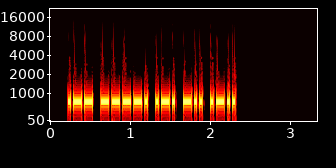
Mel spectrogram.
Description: Morse code, heard as a keyed tone, about 34 wpm, 700 Hz. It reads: W9RDL
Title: USA Call Signs - 5 Characters - Repeated 2x - 35wpm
